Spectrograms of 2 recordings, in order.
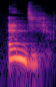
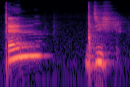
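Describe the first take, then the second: First: Said in the usual way. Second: Andy split into two beats, An-dy, pitch up; syllables clapped out. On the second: Shown as a demonstration. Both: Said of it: "on va couper le mot".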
